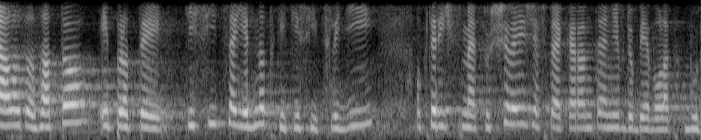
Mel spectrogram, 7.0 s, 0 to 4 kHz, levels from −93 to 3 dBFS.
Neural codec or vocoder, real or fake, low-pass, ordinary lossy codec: none; real; 3.6 kHz; Opus, 24 kbps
